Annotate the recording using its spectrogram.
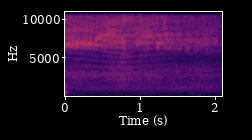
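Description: Small electric quadcopter's motors and propellers whirring in flight, a steady hissing whir that slowly fades.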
